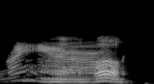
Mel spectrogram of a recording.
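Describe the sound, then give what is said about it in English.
A person imitates a cat with one long, whiny yowl that wavers in pitch, fairly loud, lasting just over a second before cutting off abruptly. “And it's like having three cats in the house. Like every now and then they both start.”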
